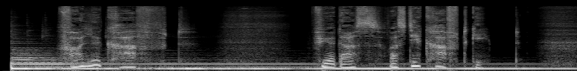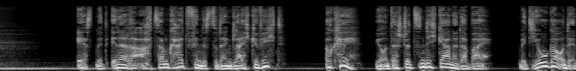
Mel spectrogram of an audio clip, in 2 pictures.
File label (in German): Funk Szene, Commercial (Werbung), German; Funkspot DAK Yoga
